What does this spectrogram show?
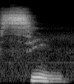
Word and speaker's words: س: and then we have scene scene I prefer it like this scene it's s so seene a straight line and then have half a circle that's scene it's really simple half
